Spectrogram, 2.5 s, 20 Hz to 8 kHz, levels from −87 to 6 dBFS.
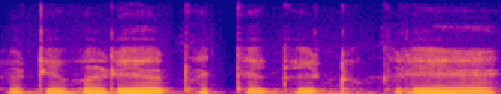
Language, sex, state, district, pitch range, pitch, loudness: Hindi, female, Madhya Pradesh, Bhopal, 205-210 Hz, 210 Hz, -14 LUFS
